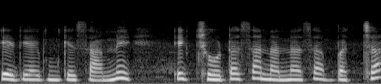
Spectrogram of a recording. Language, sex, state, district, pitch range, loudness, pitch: Hindi, female, Uttar Pradesh, Budaun, 215-255 Hz, -15 LUFS, 225 Hz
